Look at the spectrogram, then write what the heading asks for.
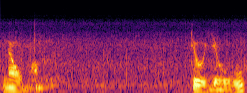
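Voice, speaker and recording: An actor playing an old, grumbling yet deferential Yorkshire servant in a 1940s radio drama, in hesitant dialect. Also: male voice, low voice, extremely slow. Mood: apologetic. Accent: Yorkshire English. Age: older. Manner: dialect speech, hesitant stammering. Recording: tinny, noisy 1940s radio recording.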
